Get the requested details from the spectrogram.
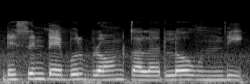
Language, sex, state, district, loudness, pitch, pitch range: Telugu, female, Telangana, Mahabubabad, -14 LUFS, 215 Hz, 210-230 Hz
